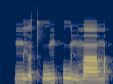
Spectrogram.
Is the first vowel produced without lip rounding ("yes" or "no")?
yes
